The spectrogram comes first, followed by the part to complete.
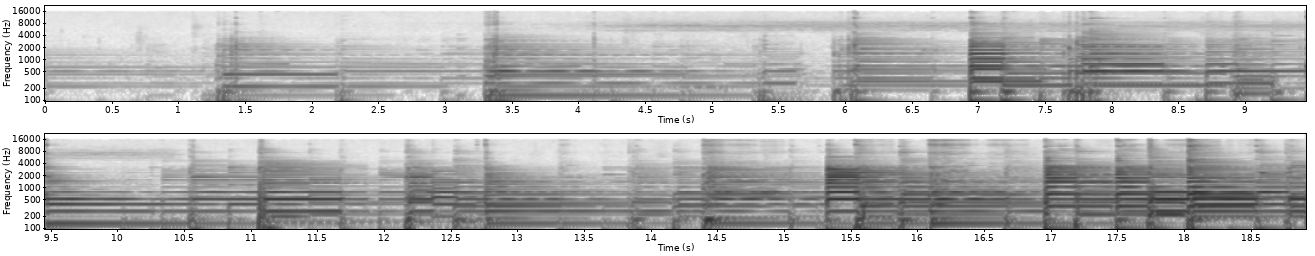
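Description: Solo acoustic guitar playing a song's introduction. It starts with sparse picked notes and builds into fuller strumming, growing louder about seven seconds in and again near the end.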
